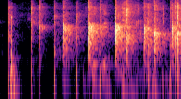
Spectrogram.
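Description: Rapid, sharp hand claps, roughly ten in under two seconds, in a slightly uneven rhythm like a brief burst of applause from a few people. Each clap is crisp and fairly loud.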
